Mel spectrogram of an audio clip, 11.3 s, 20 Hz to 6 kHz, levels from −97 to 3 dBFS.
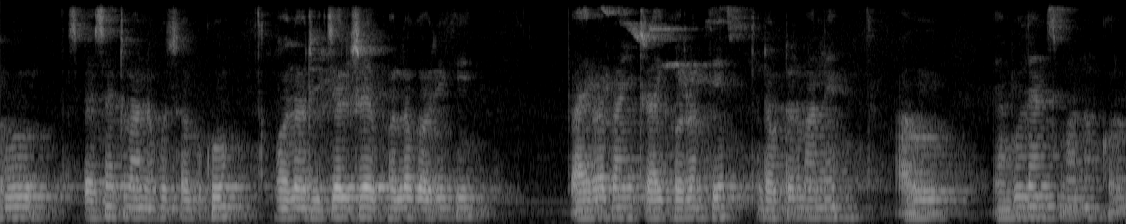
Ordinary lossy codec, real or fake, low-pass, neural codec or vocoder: none; real; 5.4 kHz; none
